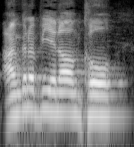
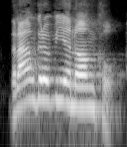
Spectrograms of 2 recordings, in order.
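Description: First: Said in the usual way. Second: Bursting out the big news, high and loud; excited blurt of the news; excited reveal. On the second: Real, not acted. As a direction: announce it with a jump of joy.

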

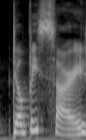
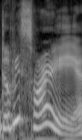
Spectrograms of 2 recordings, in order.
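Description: First: Said in the usual way. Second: Much higher, laughing repeat. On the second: Real, not acted. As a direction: repeat it while cracking up. Repeats own line laughing.

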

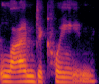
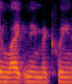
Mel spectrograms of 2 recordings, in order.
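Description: First: Put-on Lime de Queen, a child's way of saying Lightning McQueen; toddler mispronunciation. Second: Said in the usual way. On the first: Mom quoting her son's name for the movie, lightly childlike. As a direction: say Lime de Queen like a little boy who can't manage the name. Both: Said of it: "he couldn't say Lightning McQueen".

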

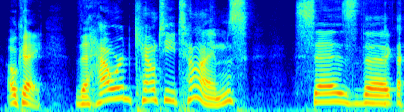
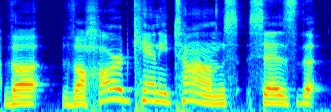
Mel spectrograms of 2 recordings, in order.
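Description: First: Howard County Times said plainly; plain translation attempt; standard guess. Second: Slow the hard canny Toms; slow phonetic read; sounding it out. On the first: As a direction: try the plain words. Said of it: "I spoke too soon". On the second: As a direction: read the spelling slowly. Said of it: "I'm gonna guess this one right". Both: Shown as a demonstration.

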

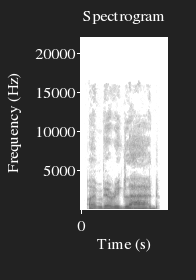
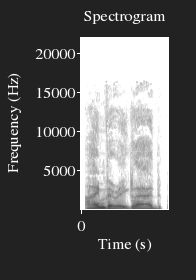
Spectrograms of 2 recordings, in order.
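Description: First: Low, soft bear, gently pleased; quietly glad, in a low bear voice; happy Pooh. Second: Lightly voiced, eager small animal; happy Piglet. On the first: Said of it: "said Pooh happily". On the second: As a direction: chime in gladly, lighter than a bear. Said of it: "said Piglet happily". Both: A narrator's reading.

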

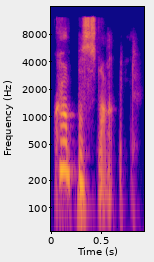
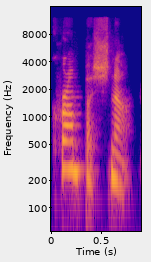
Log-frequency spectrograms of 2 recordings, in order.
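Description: First: Krampusnacht whispered. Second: Krampusnacht with a sh sound, Krampuschnacht; schnapps-like sh. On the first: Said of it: "whispered take". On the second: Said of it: "Why are you saying it like schnapps?". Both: Shown as a demonstration.

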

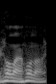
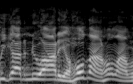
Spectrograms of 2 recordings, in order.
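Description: First: Said in the usual way. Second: Loud excited "hold on", higher and louder; reining in the excitement with a shout. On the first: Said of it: "We're getting too excited". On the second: Real, not acted. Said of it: "we're getting too excited".

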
